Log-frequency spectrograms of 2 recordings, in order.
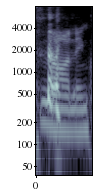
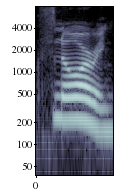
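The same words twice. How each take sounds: First: "Snoring" garbled as "snawning"; mispronounced snoring. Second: Said in the usual way. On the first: Retold or imitated. Echoes co-host's slip for snoring.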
